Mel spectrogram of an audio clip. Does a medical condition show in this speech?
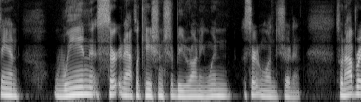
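No.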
